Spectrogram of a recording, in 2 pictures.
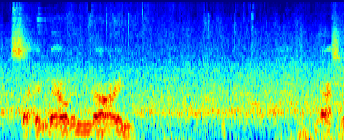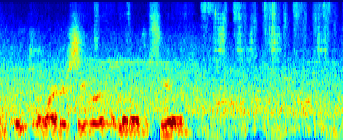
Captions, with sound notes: Second down and nine. [Crowd Noises] That's complete to the wide receiver in the middle of the field. [Crowd Noises]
